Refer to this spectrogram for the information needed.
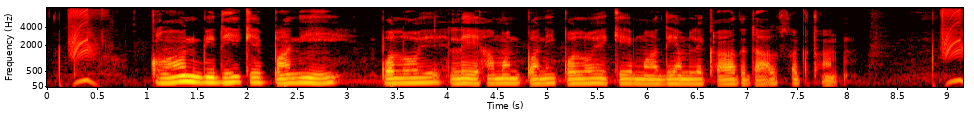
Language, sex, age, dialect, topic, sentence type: Chhattisgarhi, male, 31-35, Northern/Bhandar, agriculture, question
